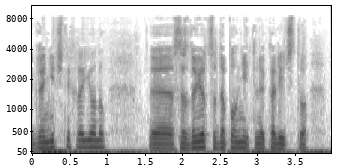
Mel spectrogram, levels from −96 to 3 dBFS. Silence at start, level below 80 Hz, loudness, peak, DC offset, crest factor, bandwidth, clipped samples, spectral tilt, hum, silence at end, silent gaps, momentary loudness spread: 0 s; -34 dBFS; -29 LUFS; -12 dBFS; under 0.1%; 16 dB; 8.6 kHz; under 0.1%; -7 dB/octave; none; 0 s; none; 8 LU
